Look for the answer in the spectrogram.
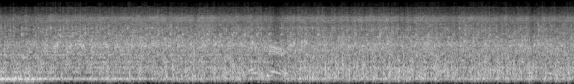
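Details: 1956 Lincoln Y-block V8, ex-tower engine, on battery hookup: steady, even idle with a smooth, unhurried beat and no knocks or misses; running healthy.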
